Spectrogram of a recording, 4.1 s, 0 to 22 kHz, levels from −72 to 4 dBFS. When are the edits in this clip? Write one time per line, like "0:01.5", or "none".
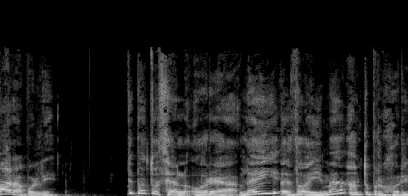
0:01.3
0:02.4
0:02.8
